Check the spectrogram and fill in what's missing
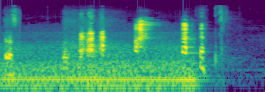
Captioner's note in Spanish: Risas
